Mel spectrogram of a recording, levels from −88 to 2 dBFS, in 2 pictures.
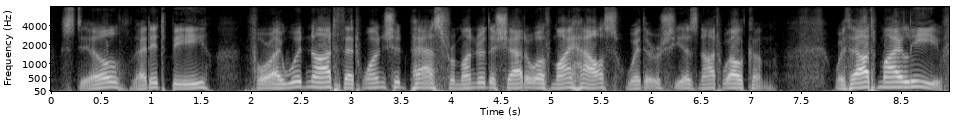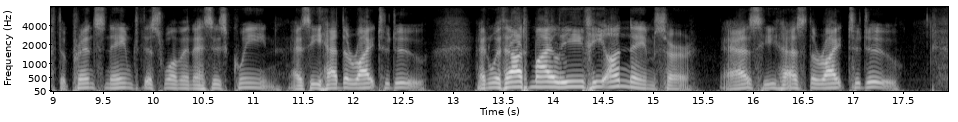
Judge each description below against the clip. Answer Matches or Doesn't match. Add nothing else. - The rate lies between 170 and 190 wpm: Matches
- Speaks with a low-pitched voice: Doesn't match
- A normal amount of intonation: Matches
